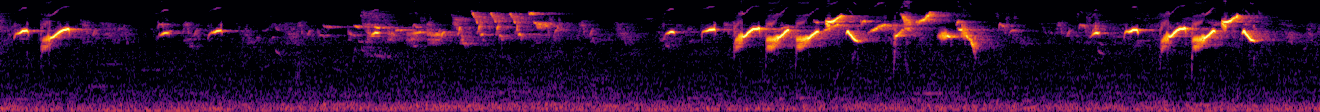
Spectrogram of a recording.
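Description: A double-collared seedeater sings bursts of quick, high twittering and warbled notes, several phrases a few seconds apart, over a faint low hum.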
